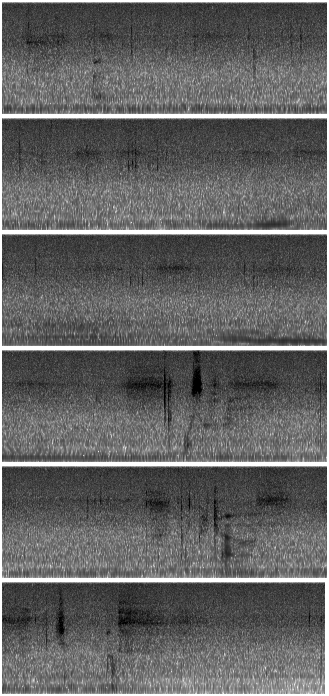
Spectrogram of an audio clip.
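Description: A small propeller engine idles with a low, steady drone that swells briefly.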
